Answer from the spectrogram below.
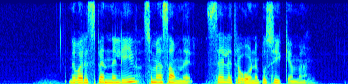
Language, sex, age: Norwegian, female, 28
